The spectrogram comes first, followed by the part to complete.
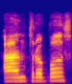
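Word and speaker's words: ἄνθρωπος: De cualquier manera, ustedes lo pueden pronunciar anthropos, que va a estar bien, no hay problema, ¿sí?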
